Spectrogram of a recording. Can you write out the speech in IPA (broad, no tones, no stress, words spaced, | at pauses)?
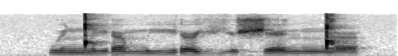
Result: kʷɪŋ͡ǃiɾɐ miɾœvʲœ ʃɛnŋ͡ǃɐ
